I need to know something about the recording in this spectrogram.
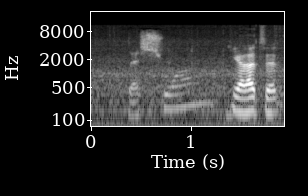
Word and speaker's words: Szechuan: Szechuan? Szechuan? Yeah, that's it. Szechuan.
